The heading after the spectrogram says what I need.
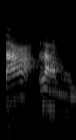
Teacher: Taknya jangan tak, tapi langsung tak. Jadi ain yang memanjangnya ya, bukan taknya.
